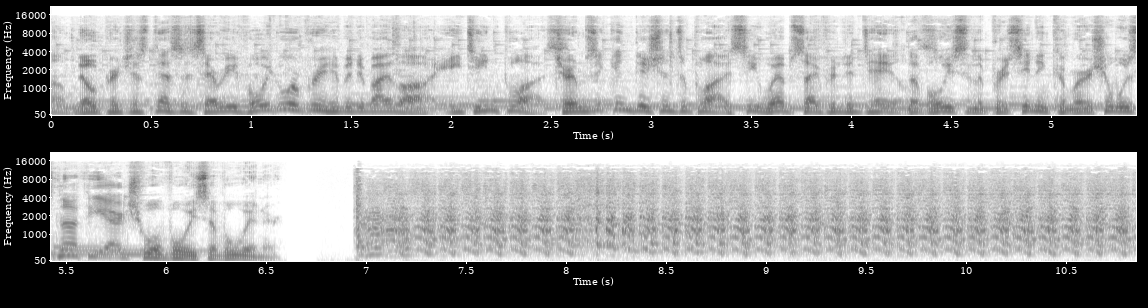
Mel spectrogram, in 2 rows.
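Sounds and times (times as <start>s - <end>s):
speech: 0.0s - 6.8s
car engine cranking and starting: 6.9s - 10.8s.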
